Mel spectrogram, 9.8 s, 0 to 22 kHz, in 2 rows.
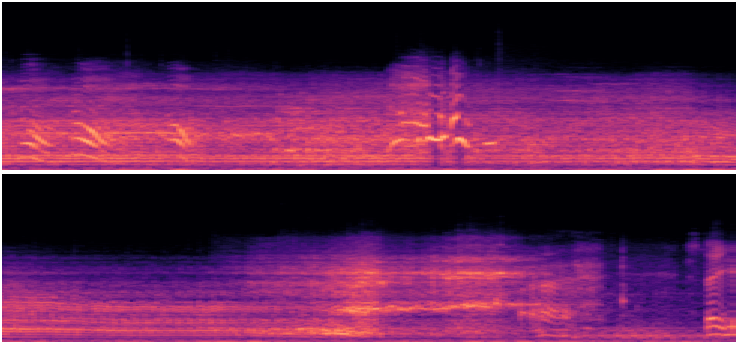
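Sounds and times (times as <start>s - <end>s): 
sports car tires squealing on the road: 0.0s - 5.3s, 6.4s - 8.8s
sports car engine roaring: 0.0s - 9.7s.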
